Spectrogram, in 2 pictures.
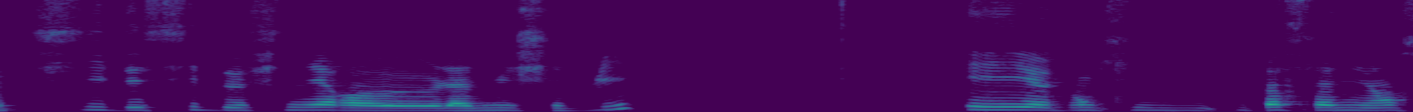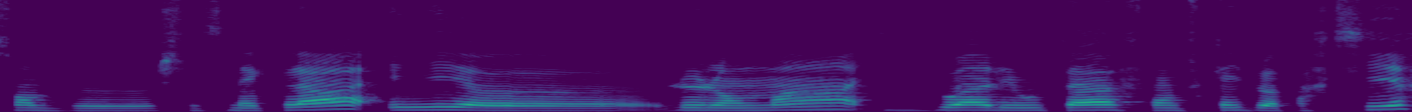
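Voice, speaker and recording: The pace is very slow and the intonation fairly even, with big swings in loudness. The sound is dry and close, with no echo. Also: woman, medium pitch for a woman. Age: 20s. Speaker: podcast listener calling in. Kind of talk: anecdote telling on call-in show.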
